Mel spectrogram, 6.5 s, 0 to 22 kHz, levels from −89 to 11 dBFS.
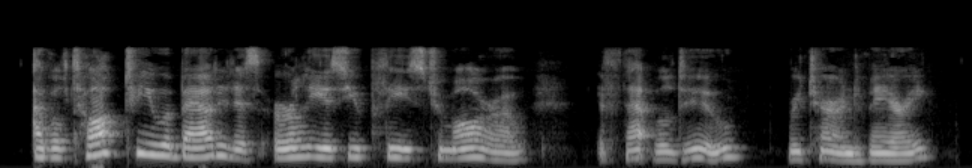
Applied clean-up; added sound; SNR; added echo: none; none; none; none.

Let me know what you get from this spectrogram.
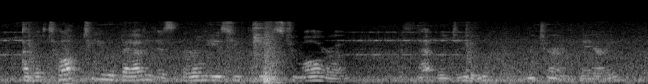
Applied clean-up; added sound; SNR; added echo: none; Slam; 4 dB; reverberation time 0.2 s.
